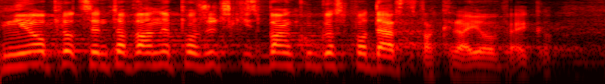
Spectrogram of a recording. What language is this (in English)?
Polish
